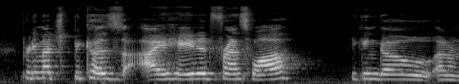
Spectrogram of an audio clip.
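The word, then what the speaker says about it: François: Francois I hate him at first I thought his name was France teos I'm like I don't think that's how you pronounce it so I looked it up it's Francois um so glad I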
